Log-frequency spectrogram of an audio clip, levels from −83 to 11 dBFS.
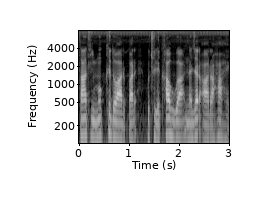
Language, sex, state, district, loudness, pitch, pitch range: Hindi, male, Chhattisgarh, Rajnandgaon, -19 LUFS, 120 Hz, 110-130 Hz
